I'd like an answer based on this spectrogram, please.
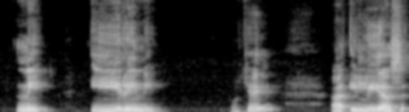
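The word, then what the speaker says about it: Ειρήνη: For example, Ilias, okay, and here we have one diphthong, epsilon iota at the beginning, e, ri, a second e sound, ni, Irini, okay.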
